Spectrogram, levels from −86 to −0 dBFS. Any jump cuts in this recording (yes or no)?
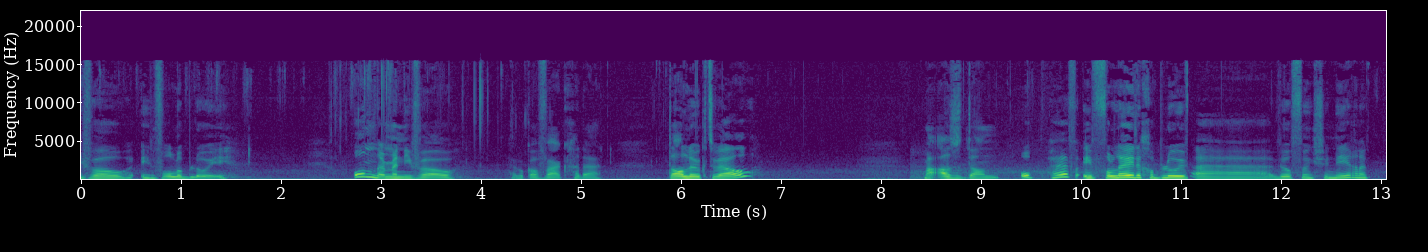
yes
